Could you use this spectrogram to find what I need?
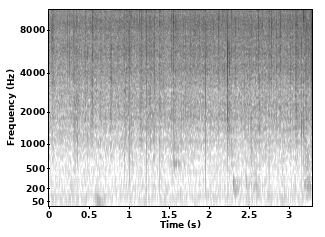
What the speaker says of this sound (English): I pre-prepared a little bit of onion and garlic, and a little oil in a hot cast iron pan, and we'll just start to sear those off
